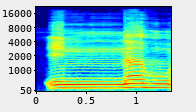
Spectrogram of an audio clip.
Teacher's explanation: huruf Hunya kita panjangkan dua harakat ya karena terdapat tanda panjang dua harakat di atasnya ya innahu ini harakat u Terbalik ya kalau u biasa seperti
